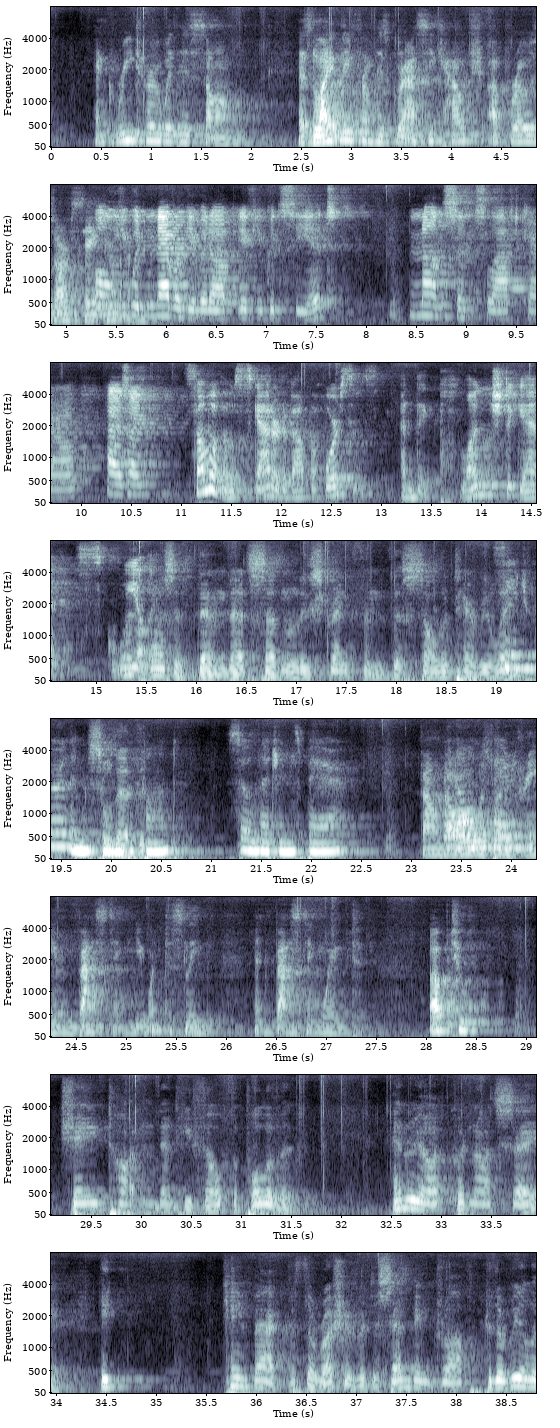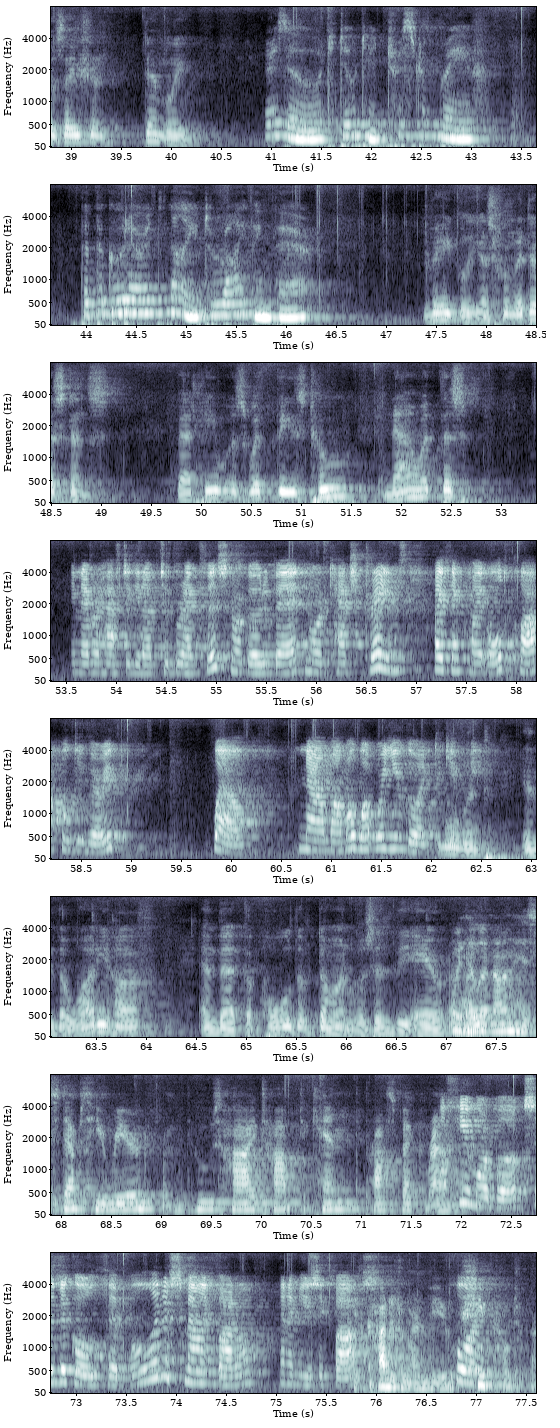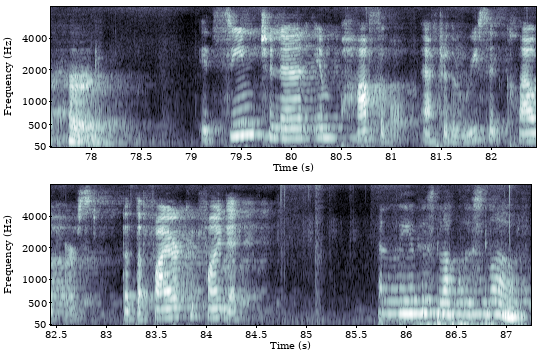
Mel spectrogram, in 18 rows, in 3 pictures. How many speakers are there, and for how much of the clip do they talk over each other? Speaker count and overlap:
five, about 7%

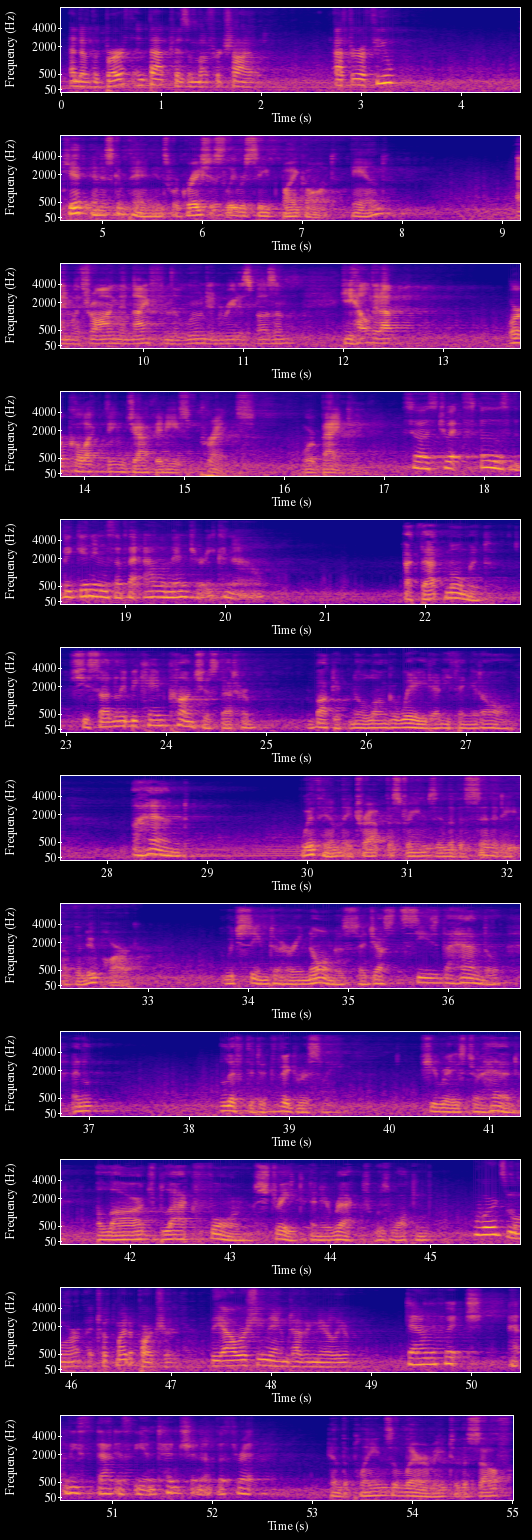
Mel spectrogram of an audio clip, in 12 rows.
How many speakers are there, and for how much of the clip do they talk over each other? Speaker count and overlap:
six, no overlap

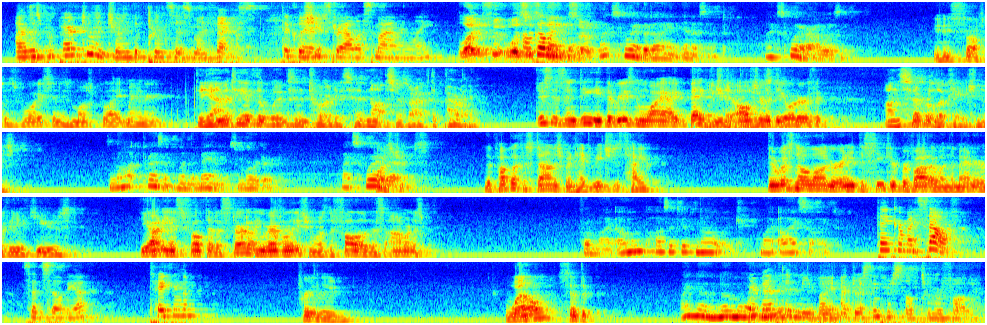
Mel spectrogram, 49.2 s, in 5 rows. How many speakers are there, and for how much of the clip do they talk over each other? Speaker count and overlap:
six, about 10%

